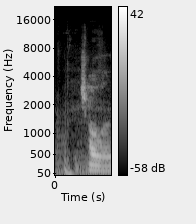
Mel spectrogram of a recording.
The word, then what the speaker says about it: T'Challa: wada bang, we have like this version of T'Challa. Am I saying it right? T'Challa, right? T'Challa, yeah.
